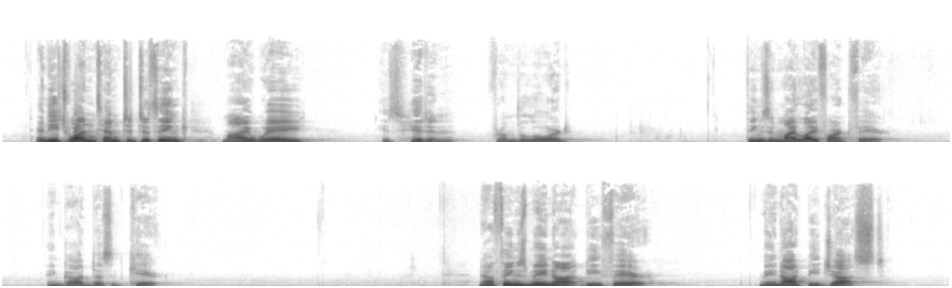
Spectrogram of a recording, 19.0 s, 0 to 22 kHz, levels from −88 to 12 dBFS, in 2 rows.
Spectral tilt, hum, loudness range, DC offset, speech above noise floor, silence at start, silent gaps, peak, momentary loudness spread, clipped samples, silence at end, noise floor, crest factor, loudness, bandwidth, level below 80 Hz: -7 dB/octave; none; 11 LU; under 0.1%; 47 dB; 0.35 s; none; -6 dBFS; 17 LU; under 0.1%; 0.75 s; -69 dBFS; 20 dB; -23 LUFS; 16.5 kHz; -72 dBFS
